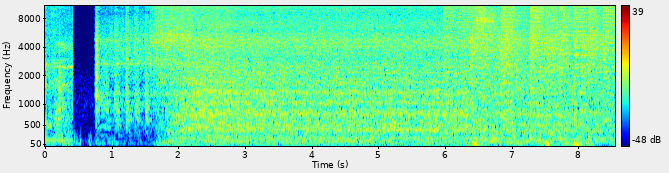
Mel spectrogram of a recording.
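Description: A vehicle engine starts about two seconds in and then runs steadily at idle, with a few light knocks near the end.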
